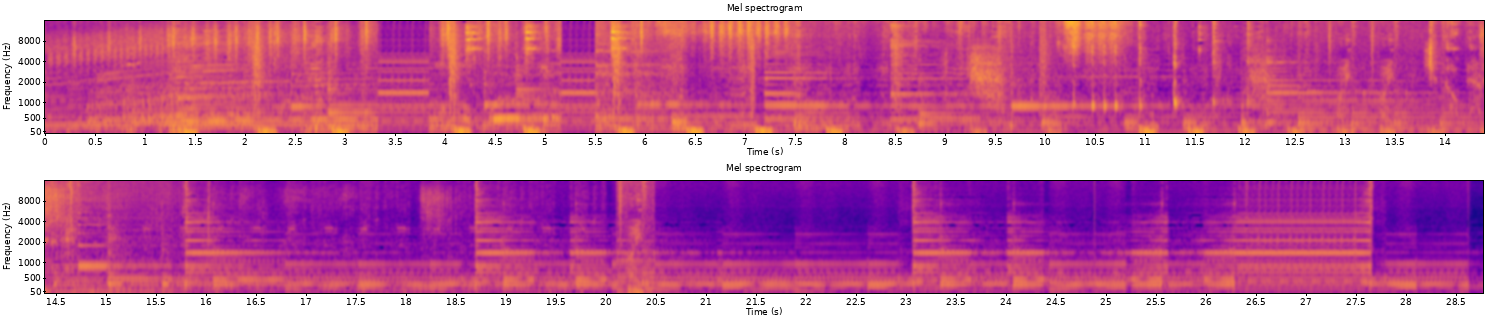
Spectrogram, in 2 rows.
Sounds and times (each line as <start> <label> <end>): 0.0 guitar 28.7
12.8 voice 14.8
20.1 voice 20.5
